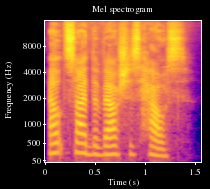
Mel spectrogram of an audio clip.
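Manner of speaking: ordinary talk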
